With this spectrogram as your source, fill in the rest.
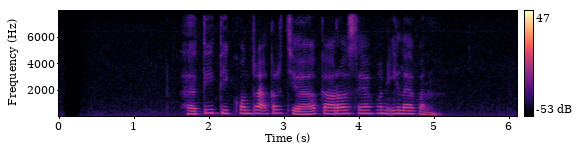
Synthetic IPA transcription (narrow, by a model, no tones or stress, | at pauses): had̪̥id̪̥i̤kʰɔnt̪ɾaʔkərd̥ʒ̥a̤kaɾosɛfənilɛfən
